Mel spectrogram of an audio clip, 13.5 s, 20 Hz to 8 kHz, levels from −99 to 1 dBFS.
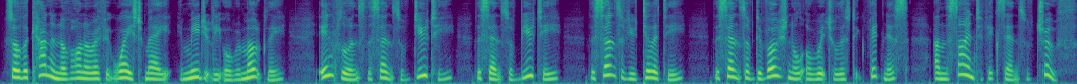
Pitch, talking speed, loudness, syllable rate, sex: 225 Hz, 160 wpm, -19 LUFS, 6.0 syllables/s, female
